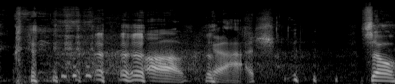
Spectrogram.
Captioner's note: laughter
